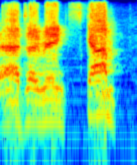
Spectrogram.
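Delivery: very loud rough rasp. Narrating, the speaker voices Cobb reluctantly answering the group: Cobb's rasping voice. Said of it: "his voice rasps out".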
